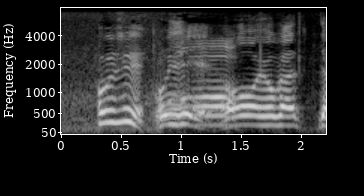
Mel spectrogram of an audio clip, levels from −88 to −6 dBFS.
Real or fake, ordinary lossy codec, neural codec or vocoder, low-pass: real; none; none; 7.2 kHz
